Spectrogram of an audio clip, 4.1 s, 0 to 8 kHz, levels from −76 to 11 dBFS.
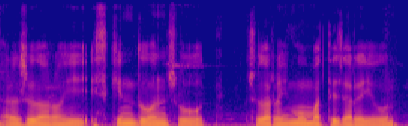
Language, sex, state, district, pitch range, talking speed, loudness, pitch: Chakma, male, Tripura, Unakoti, 100-105 Hz, 175 wpm, -17 LUFS, 105 Hz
